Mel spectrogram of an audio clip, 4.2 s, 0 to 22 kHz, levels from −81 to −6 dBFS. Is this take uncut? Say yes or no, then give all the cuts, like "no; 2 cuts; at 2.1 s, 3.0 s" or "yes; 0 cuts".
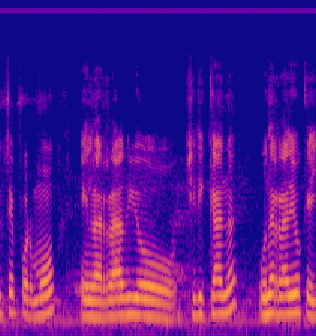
no; 2 cuts; at 0.9 s, 3.3 s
